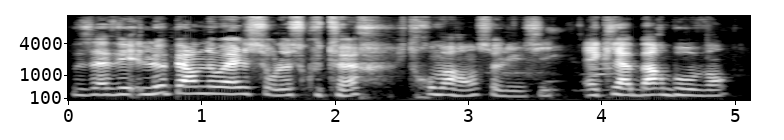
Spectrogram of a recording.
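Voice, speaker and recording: Here a French-accented crafts vlogger, congested from a cold, casually narrates opening craft kits with lots of fillers and false starts. Her pitch is medium, her tone steady and fairly bright, and she never rushes.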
